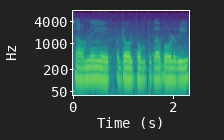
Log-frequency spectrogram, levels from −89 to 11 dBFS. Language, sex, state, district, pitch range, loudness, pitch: Hindi, male, Chandigarh, Chandigarh, 110-115 Hz, -14 LUFS, 115 Hz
